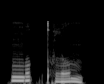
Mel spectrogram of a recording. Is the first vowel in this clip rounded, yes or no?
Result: yes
